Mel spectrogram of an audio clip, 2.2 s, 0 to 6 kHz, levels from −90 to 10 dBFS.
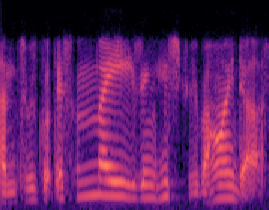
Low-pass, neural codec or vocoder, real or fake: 5.4 kHz; none; real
